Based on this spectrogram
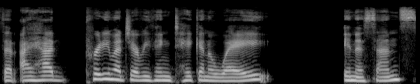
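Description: A woman with an ordinary speaking voice talks at medium pitch and a moderate pace, with fairly even intonation. The recording is very clean with a silent background, and the sound is dry and close with no echo. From US West Coast, San Francisco Bay Area. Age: 50s. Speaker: former middle school teacher, book discussion guest. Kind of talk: casual book discussion.

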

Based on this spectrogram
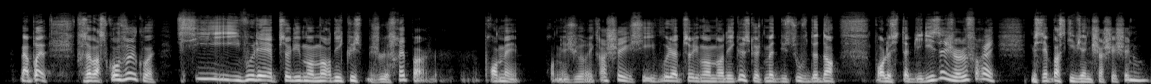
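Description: Lively intonation and a very fast pace from a man pitched high. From France, wine village. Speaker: winemaker. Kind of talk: casual interview.

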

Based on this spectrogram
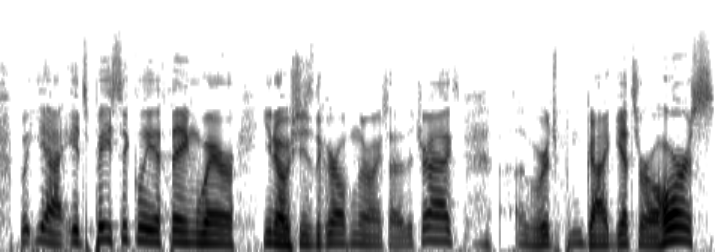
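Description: Very clean recording, silent background, with a man speaking at fairly high pitch. His pace is fairly quick and his pitch variation ordinary. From Canada. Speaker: podcast host. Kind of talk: casual chat. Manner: halting, many fillers.

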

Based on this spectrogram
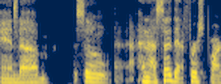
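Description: A somewhat breathy male voice with an American accent, medium in pitch and fairly even in intonation. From US South, Atlanta. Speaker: spiritual director and mentor. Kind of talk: interview. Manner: halting.

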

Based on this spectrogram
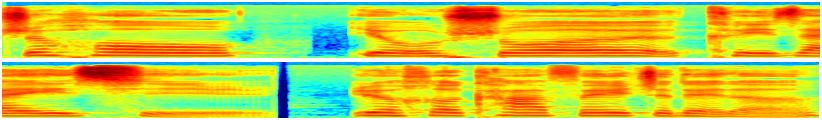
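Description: Over a silent background in a very clean recording, a woman with a plain, everyday voice speaks fairly slowly at a medium pitch with fairly even intonation. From China. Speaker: amateur stage actress, university student. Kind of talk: casual interview chat.

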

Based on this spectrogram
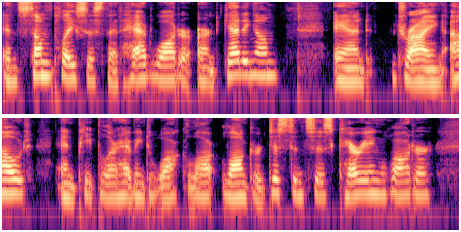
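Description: With an American accent, a woman speaks at a moderate pace in a fairly low pitch and fairly even intonation, on a very clean recording with a silent background. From US Midwest. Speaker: sculptor and environmentalist. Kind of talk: interview.

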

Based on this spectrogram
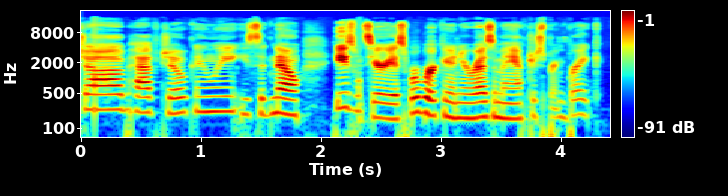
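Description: Lively and fairly quick, a woman with an American accent uses a plain, everyday voice on a very clean recording with a silent background. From Florida (Bradenton). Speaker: church worship staff member. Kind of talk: casual chat. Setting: church building, cold upstairs room.

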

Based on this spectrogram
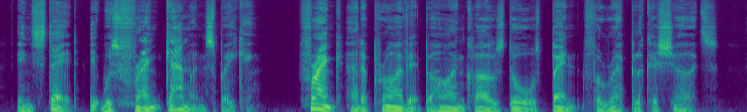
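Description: A fairly low-voiced man with an English accent at a moderate pace, on a very clean recording with a silent background and a dry, close sound with no echo. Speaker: narrator and voice actor reading fiction. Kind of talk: dramatic narration of comic fantasy fiction, with character voices. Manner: animated, theatrical, doing character voices.

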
